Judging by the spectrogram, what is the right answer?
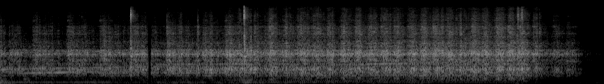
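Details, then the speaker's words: Old Philips hand mixer before maintenance: steady motor hum with dry raspy chatter about four per second; gears grinding from lack of lubrication, fix is greasing with vaseline. "this is a lack of lubrication the best one to use is normal vaseline"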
